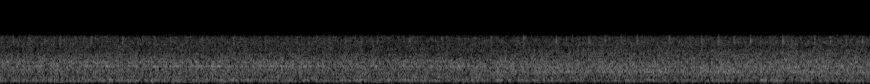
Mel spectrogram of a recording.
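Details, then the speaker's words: 1995 Land Rover Discovery 3.9L, 5-speed, after a water pump, timing chain and gear job (timed at 6°): a light, quick, even tick at warm idle, absent cold, driver's side, louder underneath; owner suspects clogged lifters, not an exhaust leak. "the noise isn't noticeable when it's cold um as it warms up and idles you will start to hear it um increasingly it seems to be coming from the driver's side"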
